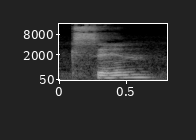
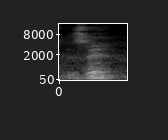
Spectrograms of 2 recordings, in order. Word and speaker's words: Xin: It's spelled Xin. And that's how you pronounce it. Some people pronounce it Xin or something like that. That's not how you pronounce it. It's Zin. And he's a pretty good main character, actually.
